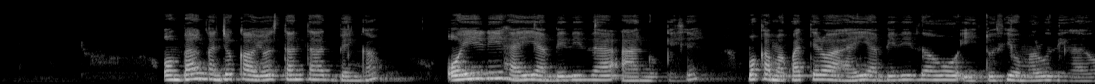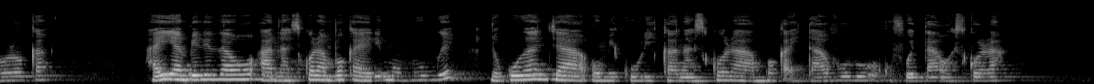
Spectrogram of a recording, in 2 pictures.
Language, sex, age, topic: Oshiwambo, female, 18-24, finance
